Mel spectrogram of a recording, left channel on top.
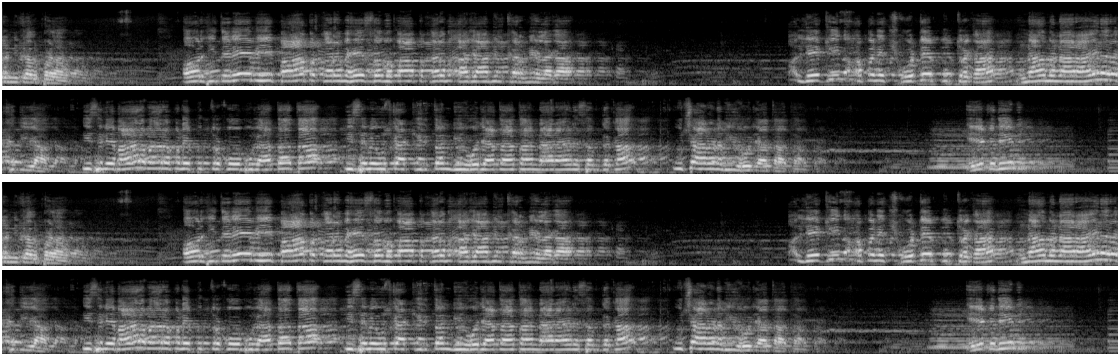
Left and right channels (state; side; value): identical; both; correlation 1.00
